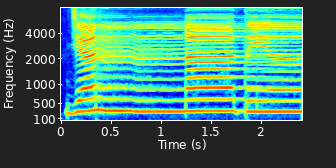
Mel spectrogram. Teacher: untuk huruf ta dengungnya sedikit samarnya banyak kenapa karena tanya makhraj masih dekat dengan Nun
